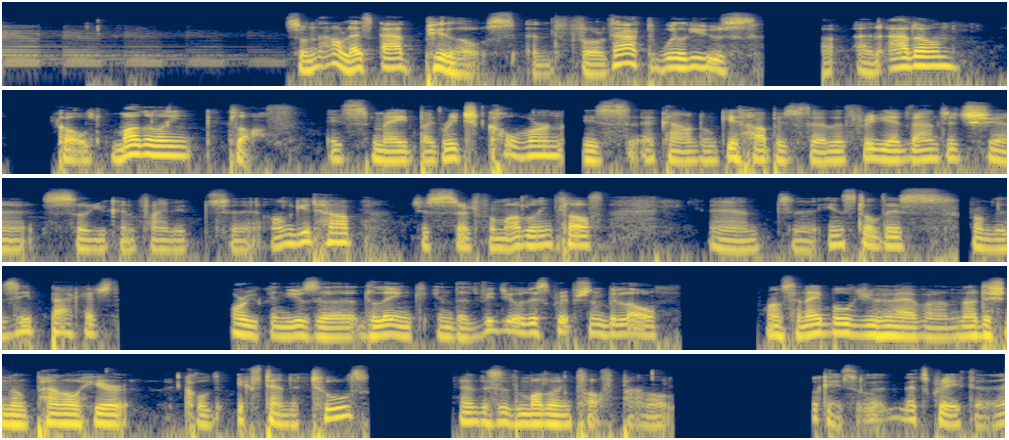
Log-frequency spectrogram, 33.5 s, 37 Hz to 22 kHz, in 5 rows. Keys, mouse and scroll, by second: 5.8-6.8 drag, 26.4-28.0 drag, 31.2 Delete.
